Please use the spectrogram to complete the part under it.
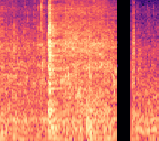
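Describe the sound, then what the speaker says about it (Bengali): Chicken curry stirred in a pan after garam masala is added, a soft continuous scraping and sizzle with one sharper knock, then a brief cut to silence before the frying resumes. "গরম মশলাগুলো দেওয়ার পর আমি আবারও একটু নাড়িয়ে নেব।"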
